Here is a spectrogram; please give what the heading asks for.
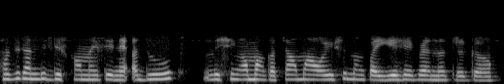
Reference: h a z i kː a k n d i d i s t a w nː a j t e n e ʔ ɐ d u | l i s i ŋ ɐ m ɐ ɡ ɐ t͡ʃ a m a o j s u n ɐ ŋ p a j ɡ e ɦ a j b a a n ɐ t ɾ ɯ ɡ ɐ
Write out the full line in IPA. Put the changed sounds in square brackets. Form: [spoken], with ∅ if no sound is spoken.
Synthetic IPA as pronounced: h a z i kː a [∅] n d i d i s [k] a w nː a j t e n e ʔ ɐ d u | l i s i ŋ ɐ m [a] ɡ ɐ t͡ʃ a m a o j s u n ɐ ŋ p a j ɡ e ɦ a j b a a n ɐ t ɾ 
